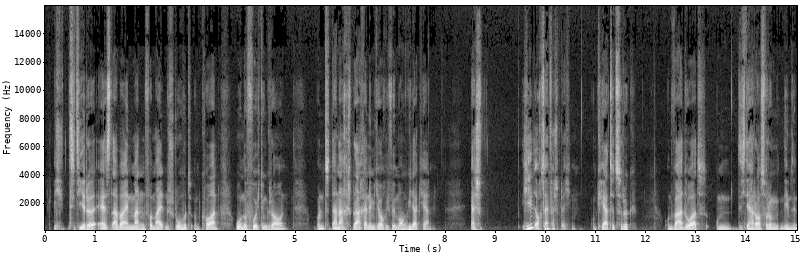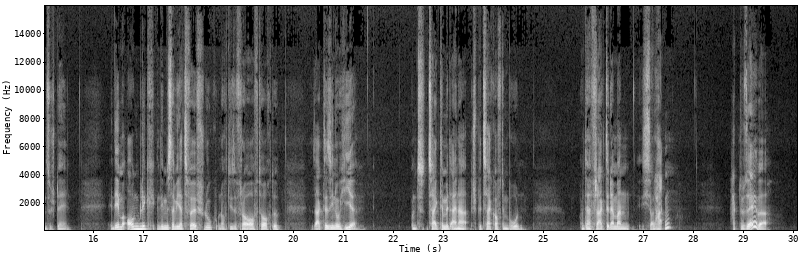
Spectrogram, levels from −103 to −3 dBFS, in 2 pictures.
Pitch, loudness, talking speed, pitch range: 120 Hz, -17 LUFS, 170 wpm, 110-135 Hz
